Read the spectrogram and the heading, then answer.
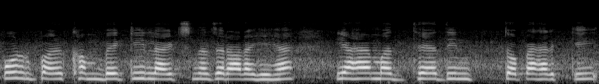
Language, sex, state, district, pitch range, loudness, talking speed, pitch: Hindi, female, Haryana, Rohtak, 245-265 Hz, -13 LUFS, 140 wpm, 255 Hz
